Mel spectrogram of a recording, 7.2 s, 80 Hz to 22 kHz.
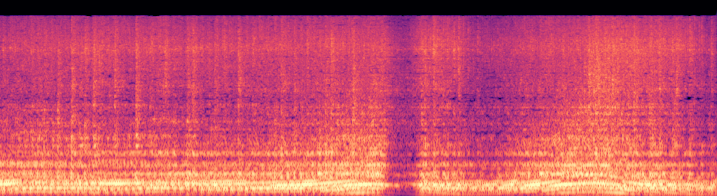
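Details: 2002 Type S with Injen cold air intake, hard to start after sitting a few hours: engine revs unevenly with a wavering, surging drone and brief dip; same noise with intake disconnected, cause unclear.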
